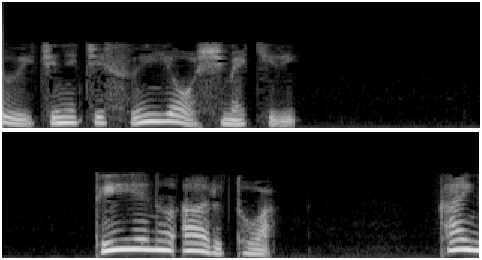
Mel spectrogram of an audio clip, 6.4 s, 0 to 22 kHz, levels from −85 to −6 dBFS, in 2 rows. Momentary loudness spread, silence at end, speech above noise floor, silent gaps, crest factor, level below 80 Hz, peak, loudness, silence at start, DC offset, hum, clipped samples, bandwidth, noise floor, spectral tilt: 16 LU; 0 s; 47 dB; none; 14 dB; -64 dBFS; -10 dBFS; -25 LUFS; 0 s; under 0.1%; none; under 0.1%; 5.8 kHz; -70 dBFS; -11 dB/octave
